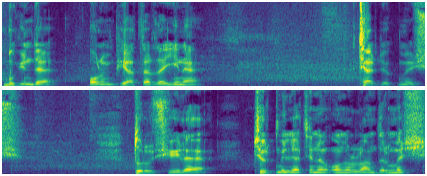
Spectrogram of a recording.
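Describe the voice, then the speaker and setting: Over light background noise, a man speaks at a very slow pace with monotone, flat intonation and long, frequent pauses. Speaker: mayor. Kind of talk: public statement. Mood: proud, praising. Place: home room. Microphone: handheld.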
